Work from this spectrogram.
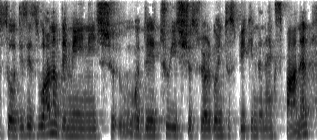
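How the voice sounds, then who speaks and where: Someone speaks with an Italian accent in monotone, flat intonation, with audible room echo. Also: woman. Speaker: conference moderator. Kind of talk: conference moderation. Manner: hesitant, many fillers.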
